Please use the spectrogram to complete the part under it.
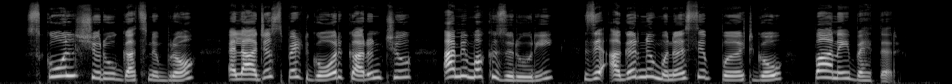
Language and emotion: Kashmiri, neutral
